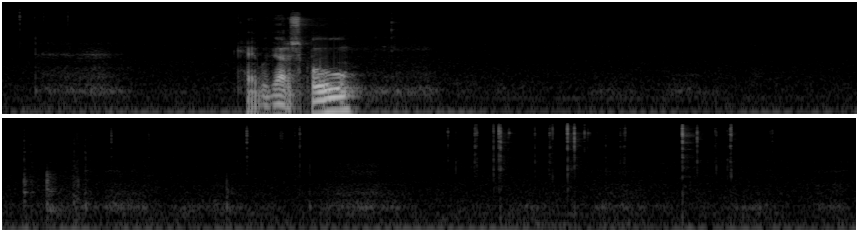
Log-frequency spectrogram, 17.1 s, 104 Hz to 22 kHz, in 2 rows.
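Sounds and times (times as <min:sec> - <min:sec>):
small metal clicks of padlock pins: 0:13.0 - 0:16.4.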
